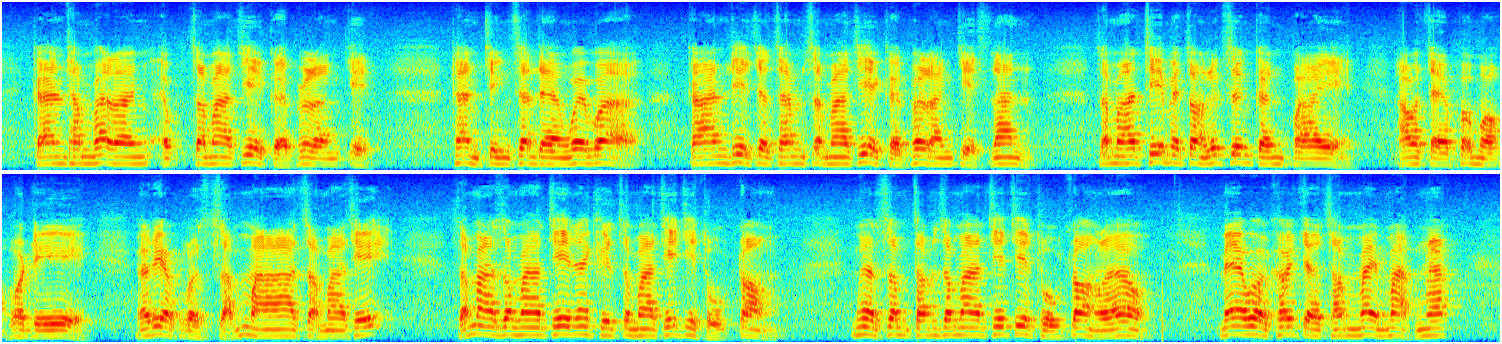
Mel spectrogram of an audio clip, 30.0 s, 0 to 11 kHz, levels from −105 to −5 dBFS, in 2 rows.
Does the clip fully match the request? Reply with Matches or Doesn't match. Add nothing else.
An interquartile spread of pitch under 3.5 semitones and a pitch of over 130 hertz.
Matches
